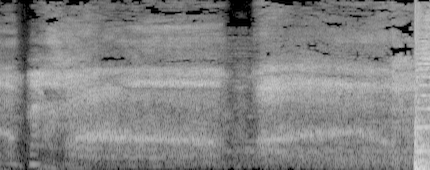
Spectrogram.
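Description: A breathy, hissing sound effect in two long stretches, broken by a short gap just past the middle.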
